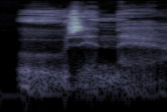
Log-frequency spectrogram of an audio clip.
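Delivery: whispered, hushed, guttural ghostly voice. Narrating a story, a voice calls out to the man at the door: guttural voice. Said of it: "A guttural voice, like words on the wind".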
